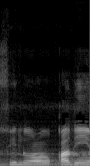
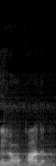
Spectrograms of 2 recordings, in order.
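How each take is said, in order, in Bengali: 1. বাক্যাংশটি একটি ছোট হ্রস্ব স্বরবর্ণ i দিয়ে শেষ হয়। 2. বাক্যাংশটি ব্যঞ্জনবর্ণে শেষ হয়, শেষে কোনো স্বরবর্ণ নেই। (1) "যদি পরের আয়াতের সাথে মিলিয়ে পড়ি" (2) "থামলে"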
